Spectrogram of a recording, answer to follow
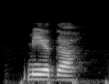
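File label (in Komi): "меда", Komi, female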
